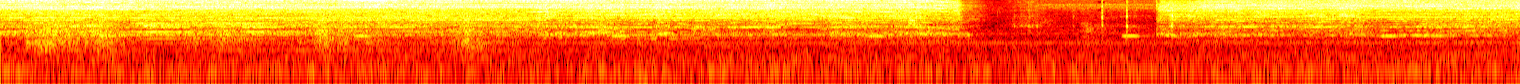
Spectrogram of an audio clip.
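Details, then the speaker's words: High-pitched whirring of a surgical drill with a diamond bur, with brief pauses and faint music, drilling ear canal bone near the TM joint during transcanal revision tympanoplasty for severe lateralized tympanic membrane after previous surgeries. "okay all right so now I will drill Out the Bone [Music] here PR and as usually you can see I'm using a Diamond D bur I don't like to use a cting bur takes more time but I think it is safer"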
